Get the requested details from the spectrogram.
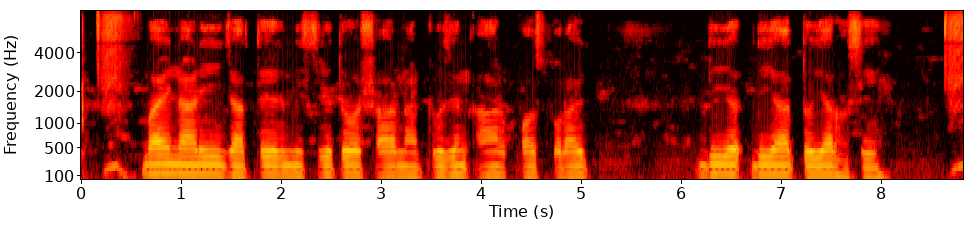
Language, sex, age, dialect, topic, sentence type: Bengali, male, 18-24, Rajbangshi, agriculture, statement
